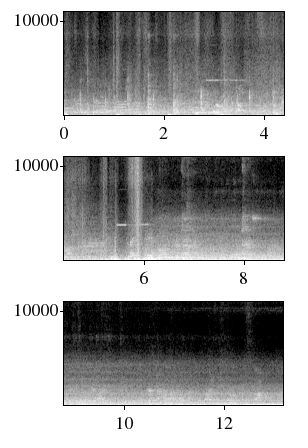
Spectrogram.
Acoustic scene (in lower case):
subway station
